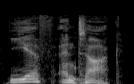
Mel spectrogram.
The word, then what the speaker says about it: Jephthah: The word is a compound of E and Patah, or some have it as Yif and Tach. The P is enunciated as F, like with the Greek Phi.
